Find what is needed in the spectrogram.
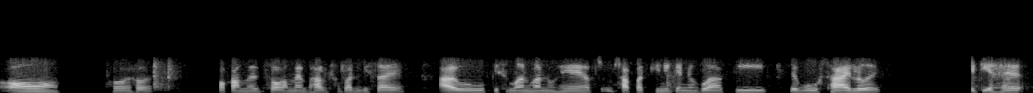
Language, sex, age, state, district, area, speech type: Assamese, female, 60+, Assam, Dibrugarh, rural, conversation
